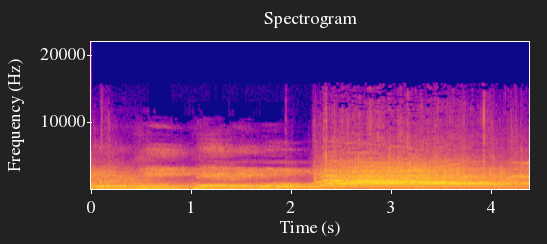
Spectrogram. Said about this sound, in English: The energy in the room is electric. Everyone is stomping and cheering.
